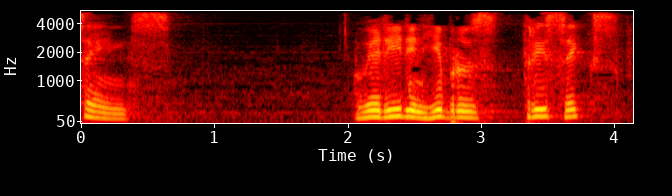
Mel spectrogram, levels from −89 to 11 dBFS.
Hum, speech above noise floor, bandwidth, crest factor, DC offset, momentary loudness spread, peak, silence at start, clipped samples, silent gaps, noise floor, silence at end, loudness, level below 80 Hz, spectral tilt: none; 37 dB; 5.4 kHz; 18 dB; under 0.1%; 17 LU; -10 dBFS; 0 s; under 0.1%; none; -62 dBFS; 0.1 s; -25 LUFS; -56 dBFS; -7.5 dB/octave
